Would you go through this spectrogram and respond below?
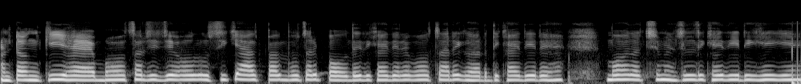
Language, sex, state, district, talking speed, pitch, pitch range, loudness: Hindi, female, Uttar Pradesh, Hamirpur, 230 wpm, 210 Hz, 200-215 Hz, -12 LUFS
